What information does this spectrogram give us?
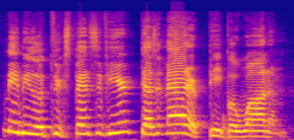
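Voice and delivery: lightly voiced pushy record guy; a hint of a know-it-all vinyl dealer; imitating record guy. Retelling the vinyl guy's pitch.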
